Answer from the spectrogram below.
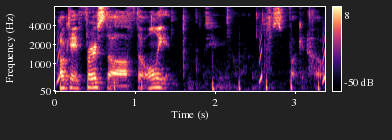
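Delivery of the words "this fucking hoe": whispered insult. Real, not acted. Muttered insult at game character.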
